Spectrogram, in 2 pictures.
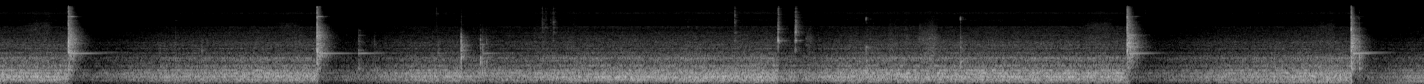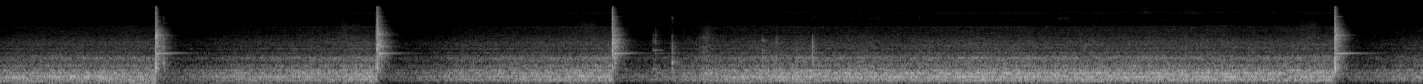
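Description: A hand hammer striking a handled top tool held on a glowing iron block on the anvil: eight heavy single blows, mostly about two seconds apart, each with a short metallic ring, plus two lighter knocks early on and a long pause before the last blow near the end. A steady noise runs underneath.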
